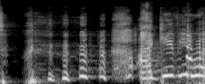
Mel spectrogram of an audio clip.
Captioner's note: laughs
